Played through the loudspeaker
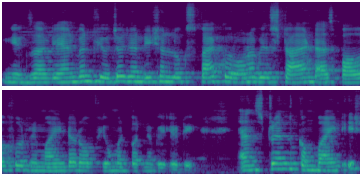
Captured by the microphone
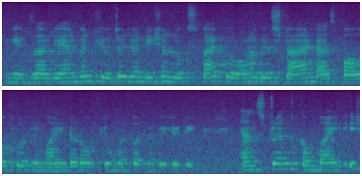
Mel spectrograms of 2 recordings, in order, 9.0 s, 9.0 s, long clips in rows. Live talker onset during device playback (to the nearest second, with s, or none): none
